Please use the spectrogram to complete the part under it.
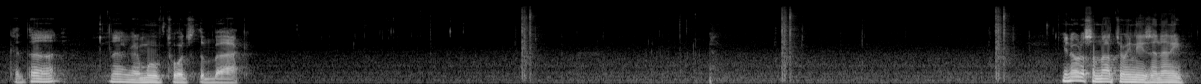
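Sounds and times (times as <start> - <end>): faint steady low hum: 0.0 - 12.0
camera shutter clicking: 5.2 - 5.4, 7.8 - 8.1, 9.9 - 10.2.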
